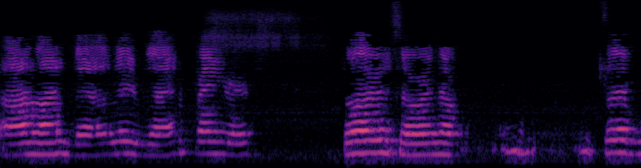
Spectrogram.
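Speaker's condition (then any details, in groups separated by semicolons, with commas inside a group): ALS; speech somewhat hard to understand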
